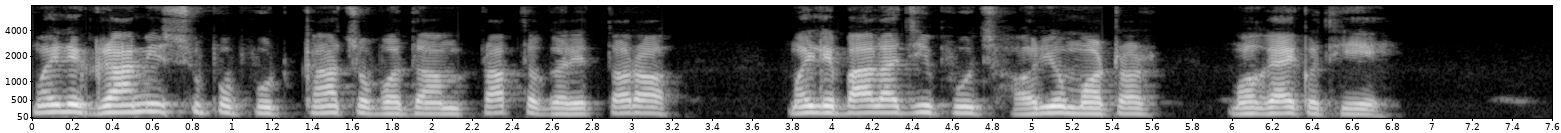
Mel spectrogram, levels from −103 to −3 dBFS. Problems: none marked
